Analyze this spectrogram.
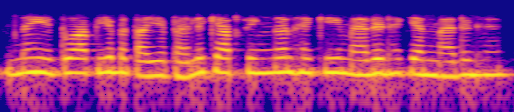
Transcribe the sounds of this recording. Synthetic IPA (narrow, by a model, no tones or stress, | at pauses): nɐɦĩt̪oaːpjebɐt̪aːiepɛɦlekiaːpsɪ̃ŋɡəlɦɛkimɛːɾɪɖɦɛkiɐnmɛːɾɪɖɦɛː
